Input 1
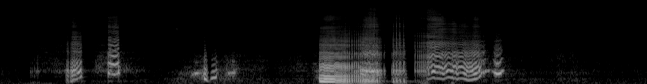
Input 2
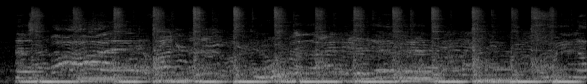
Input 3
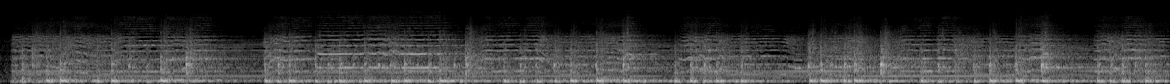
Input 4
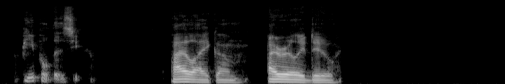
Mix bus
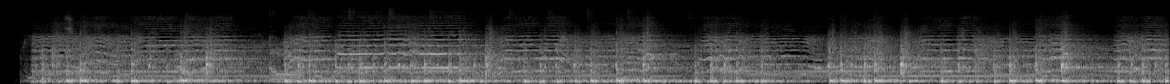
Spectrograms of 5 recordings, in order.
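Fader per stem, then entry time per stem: -10.5 dB, -14.0 dB, +2.5 dB, -15.5 dB; 0.00 s, 1.55 s, 0.20 s, 0.00 s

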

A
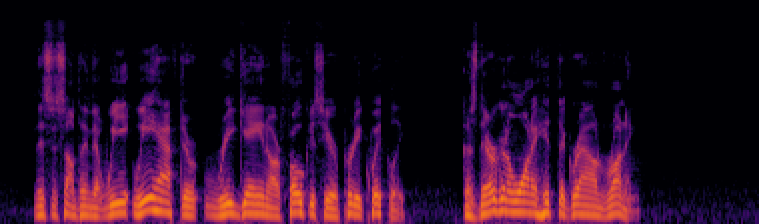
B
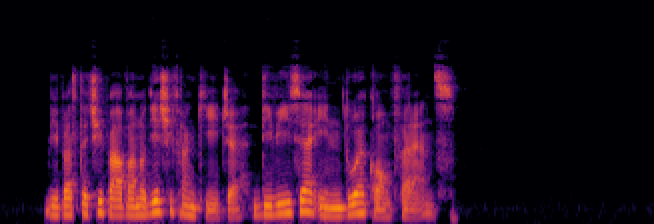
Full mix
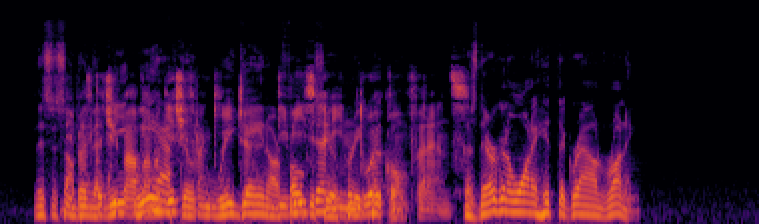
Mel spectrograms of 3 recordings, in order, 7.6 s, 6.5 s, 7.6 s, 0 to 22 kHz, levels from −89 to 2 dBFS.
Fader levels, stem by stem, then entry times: 0.0 dB, -4.0 dB; 0.00 s, 0.15 s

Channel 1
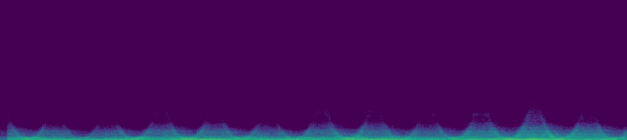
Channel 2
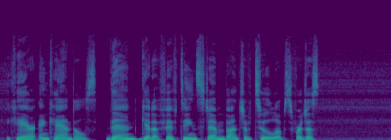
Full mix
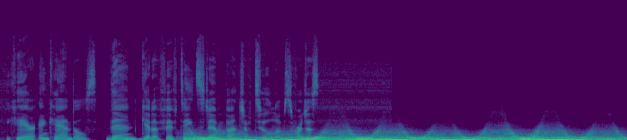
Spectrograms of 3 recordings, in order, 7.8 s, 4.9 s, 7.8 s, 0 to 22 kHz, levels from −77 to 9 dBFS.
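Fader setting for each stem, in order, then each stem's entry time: +2.0 dB, -3.0 dB; 2.20 s, 0.00 s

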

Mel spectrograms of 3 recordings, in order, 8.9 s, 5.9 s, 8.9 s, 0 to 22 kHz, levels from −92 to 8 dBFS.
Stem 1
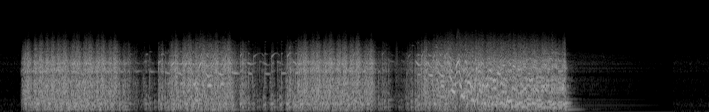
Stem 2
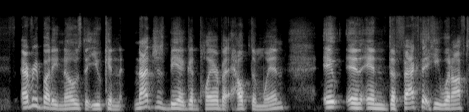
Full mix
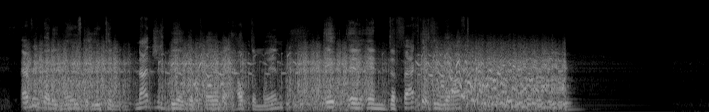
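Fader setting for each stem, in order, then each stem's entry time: -4.0 dB, -16.0 dB; 0.00 s, 0.00 s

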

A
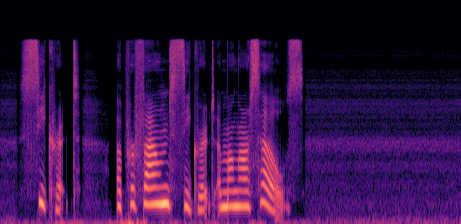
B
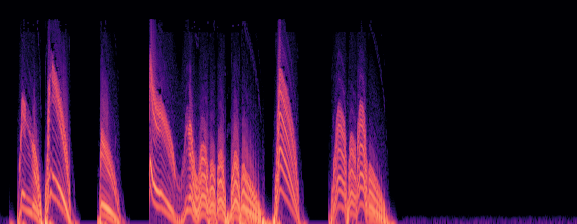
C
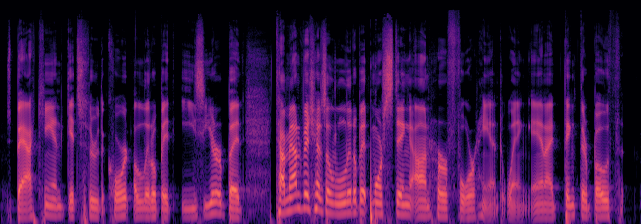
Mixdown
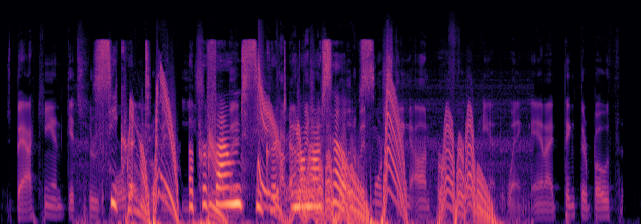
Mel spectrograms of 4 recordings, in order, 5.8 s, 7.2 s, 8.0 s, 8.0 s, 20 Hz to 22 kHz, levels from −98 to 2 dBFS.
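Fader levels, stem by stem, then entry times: -1.5 dB, -11.0 dB, -12.5 dB; 0.90 s, 1.35 s, 0.00 s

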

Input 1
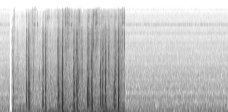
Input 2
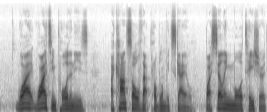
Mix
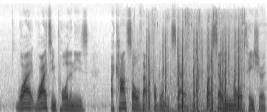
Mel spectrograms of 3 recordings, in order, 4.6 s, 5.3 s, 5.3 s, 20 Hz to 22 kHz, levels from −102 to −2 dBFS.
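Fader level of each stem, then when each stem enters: +1.5 dB, -0.5 dB; 2.40 s, 0.00 s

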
